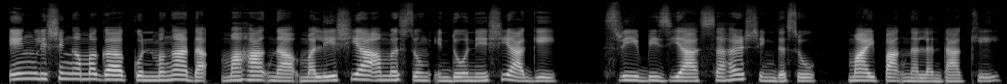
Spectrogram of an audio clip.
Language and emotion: Manipuri, neutral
